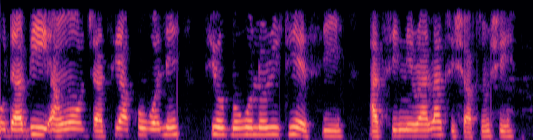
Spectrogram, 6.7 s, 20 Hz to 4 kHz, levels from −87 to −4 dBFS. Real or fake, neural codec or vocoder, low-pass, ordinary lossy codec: real; none; 3.6 kHz; none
